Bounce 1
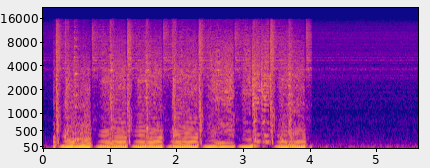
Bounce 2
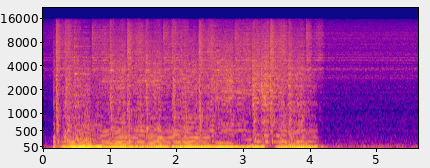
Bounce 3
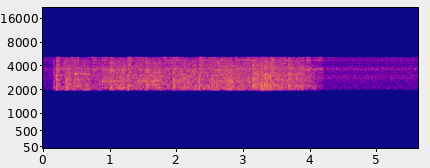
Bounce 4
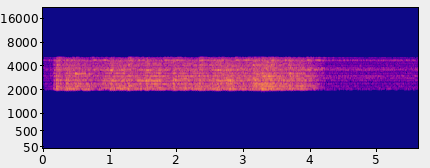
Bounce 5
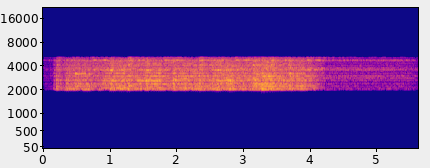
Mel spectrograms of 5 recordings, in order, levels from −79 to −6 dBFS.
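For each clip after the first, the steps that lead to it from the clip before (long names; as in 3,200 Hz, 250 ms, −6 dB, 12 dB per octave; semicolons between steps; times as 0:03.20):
in parallel at +2.5 dB: downward compressor, threshold −25 dBFS, peak gain reduction 10.5 dB; on the sum: reverb whose tail is shaped and stops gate 210 ms rising, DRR 2.5 dB; level −2 dB
brick-wall band-pass 2,000–5,100 Hz; high-frequency loss of the air 210 metres; level +1 dB
feedback delay network reverb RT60 0.34 s, low-frequency decay 1.2×, high-frequency decay 0.65×, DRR −8.5 dB; level −5.5 dB
automatic gain control gain up to 8 dB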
